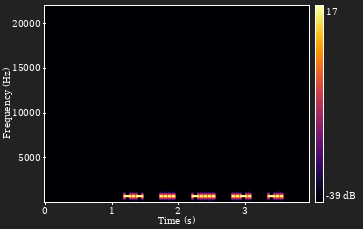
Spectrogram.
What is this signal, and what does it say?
Morse code, heard as a keyed tone, about 40 wpm, spaced as for 23 wpm, 700 Hz. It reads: KH6FD
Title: USA Call Signs - 5 Characters - 3x Character Spacing - 40wpm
